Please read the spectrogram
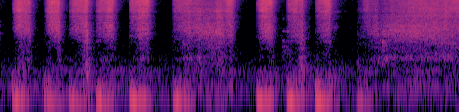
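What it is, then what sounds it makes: Paintbrush stroking a textured drywall wall. A wide paintbrush with a wooden handle strokes wet paint over a solid textured drywall wall next to an open light switch box. About eight quick, separate brushing strokes are heard as soft, bright scrubbing swishes with a low rumble underneath, broken by a longer steady rub in the middle. The clip ends in a continuous, even rubbing sound.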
